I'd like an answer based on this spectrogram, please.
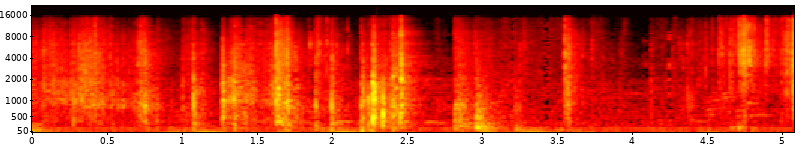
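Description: Cardboard trading-card box being pulled open by hand and foil-wrapped card multi-packs taken out, with dense crinkling and rustling, quieter about halfway through and a louder crinkle near the end.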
